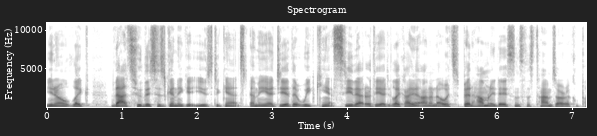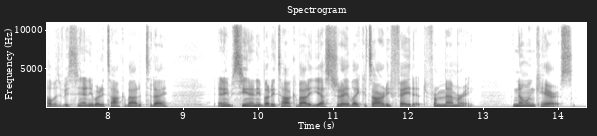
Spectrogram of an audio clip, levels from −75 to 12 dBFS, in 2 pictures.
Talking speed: 265 wpm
